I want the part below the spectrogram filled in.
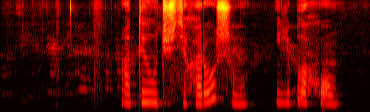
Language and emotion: Russian, neutral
